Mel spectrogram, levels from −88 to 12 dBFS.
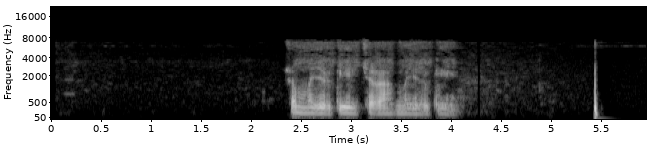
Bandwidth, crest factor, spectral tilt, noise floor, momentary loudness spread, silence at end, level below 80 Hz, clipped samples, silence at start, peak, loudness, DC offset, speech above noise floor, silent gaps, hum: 7.6 kHz; 26 dB; -6 dB/octave; -71 dBFS; 14 LU; 0.5 s; -54 dBFS; under 0.1%; 2.35 s; 0 dBFS; -22 LUFS; under 0.1%; 50 dB; none; none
